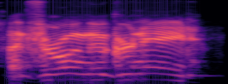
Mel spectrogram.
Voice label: grenade, player vo anarchist; Counter-Strike Global Offensive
